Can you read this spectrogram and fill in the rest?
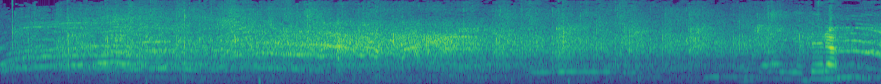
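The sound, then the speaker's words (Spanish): An audience breaks into steady, dense applause for a magician, many hands clapping together in a continuous wash of sound that holds its level for several seconds, with a few voices faintly mixed in. “Por favor, el aplauso para el mago.”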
